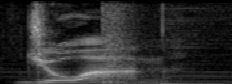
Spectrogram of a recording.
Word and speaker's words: Juan: what's your full name juan my name is pronounced johan can't even tell me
